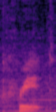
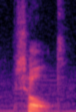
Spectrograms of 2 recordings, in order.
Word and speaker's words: Chult: It's not Crit. It's an island where all the Yuan-ti live. But, yeah. Yuan-ti Island. No, it starts with the C. Chult? Chult. Or they're on the island of Chult.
